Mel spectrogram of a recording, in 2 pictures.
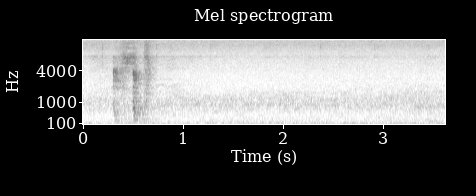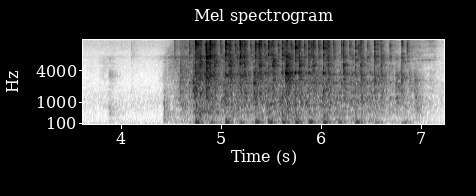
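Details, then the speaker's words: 1974 Briggs & Stratton 8hp 190402 engine on choke, throttle controlled at carburetor: brief choked run of about three and a half pops per second that shakes and dies; owner suspects it ran out of gas. "I might be out of gas, guys. Let me run a little gas up in it. I probably ran it out."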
